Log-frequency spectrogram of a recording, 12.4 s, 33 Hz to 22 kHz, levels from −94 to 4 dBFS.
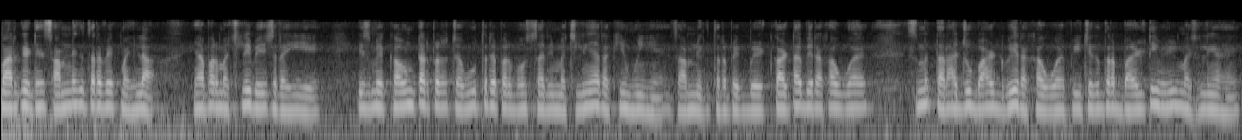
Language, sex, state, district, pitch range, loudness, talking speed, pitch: Hindi, male, Maharashtra, Pune, 135-155 Hz, -32 LUFS, 230 wpm, 145 Hz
